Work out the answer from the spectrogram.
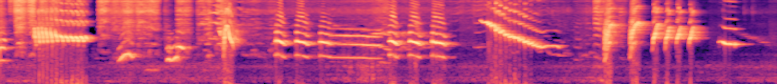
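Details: Asian pied starling in full song, meant to coax other starlings into singing: a rich mix of harsh bursts, trilled rattles, a long falling whistle and scattered squeaky notes.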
